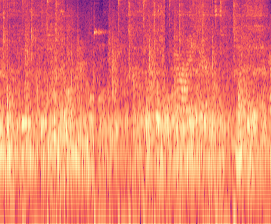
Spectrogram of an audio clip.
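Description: Indistinct voices talking in a room, mixed with short clicks and rustles of a clip-on microphone being handled and fastened to a jacket.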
